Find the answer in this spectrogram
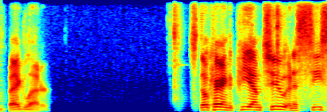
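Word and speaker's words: Begleiter: Somebody's like, it's pronounced this. I'm like, great. It's pronounced Beglieder. I'm like, great. I don't care. Like, you're not going to get me to pronounce it that way. It's a beg letter.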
